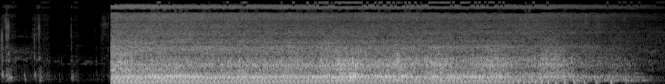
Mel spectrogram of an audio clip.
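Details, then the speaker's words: Small pressure washer engine fires up, then runs with an uneven, stumbling beat and sags off toward the end. Rough running. "Oh. Pressure washer isn't too happy today. Wow, that's bad."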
